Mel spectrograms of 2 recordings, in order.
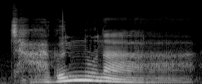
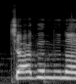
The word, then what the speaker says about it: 작은누나: 것도 사주고 잘해주는 누구 작은누나 인데 사람들이 짝은 용 짝은 누나 라고 발음하는 경우가 굉장히 많이 있습니다 그쵸 이런것도 있어요 뭐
